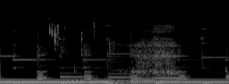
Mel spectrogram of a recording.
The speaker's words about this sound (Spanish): Uh, creo que este fue un récord. 15 segundos, un bostezo, creo que fue un récord mundial, pero bueno. Creo que tuvo que ver con la, con la emoción que sentí en ese momento.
